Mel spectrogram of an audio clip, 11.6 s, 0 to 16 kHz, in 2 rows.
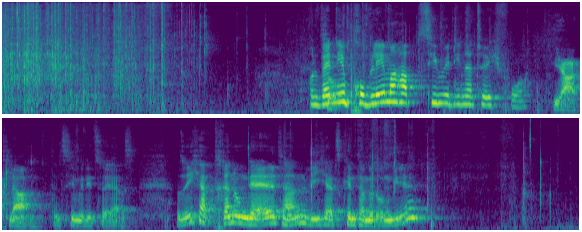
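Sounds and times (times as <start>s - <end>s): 
bag crinkling as hands rummage inside: 0.0s - 5.0s
speech: 3.1s - 10.2s.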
